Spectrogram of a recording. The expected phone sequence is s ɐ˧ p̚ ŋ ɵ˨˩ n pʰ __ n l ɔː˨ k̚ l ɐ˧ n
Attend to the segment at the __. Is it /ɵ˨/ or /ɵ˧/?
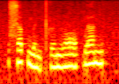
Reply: ɵ˨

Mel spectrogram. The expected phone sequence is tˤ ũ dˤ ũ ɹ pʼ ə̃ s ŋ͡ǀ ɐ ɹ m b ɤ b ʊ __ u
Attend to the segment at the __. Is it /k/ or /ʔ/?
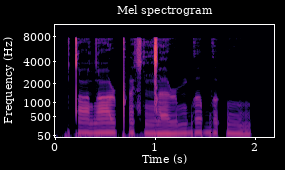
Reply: ʔ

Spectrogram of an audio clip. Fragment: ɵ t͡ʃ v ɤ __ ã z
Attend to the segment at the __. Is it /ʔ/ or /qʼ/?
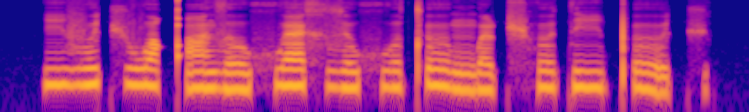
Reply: qʼ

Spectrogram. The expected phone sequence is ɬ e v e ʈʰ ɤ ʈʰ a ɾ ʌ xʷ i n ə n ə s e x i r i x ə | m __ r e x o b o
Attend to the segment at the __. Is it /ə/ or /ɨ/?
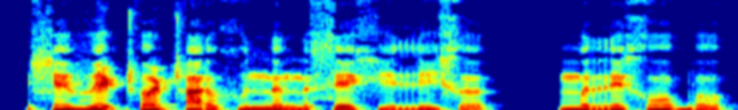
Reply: ə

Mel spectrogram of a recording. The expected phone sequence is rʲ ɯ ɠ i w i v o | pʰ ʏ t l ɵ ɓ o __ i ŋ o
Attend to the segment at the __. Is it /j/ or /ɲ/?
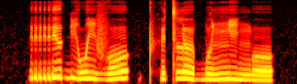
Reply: ɲ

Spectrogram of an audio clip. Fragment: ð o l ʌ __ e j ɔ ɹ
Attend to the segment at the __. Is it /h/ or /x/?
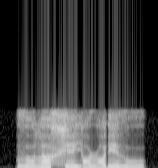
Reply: x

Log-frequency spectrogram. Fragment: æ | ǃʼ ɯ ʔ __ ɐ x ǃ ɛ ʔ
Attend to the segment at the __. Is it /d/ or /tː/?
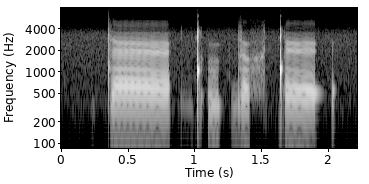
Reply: d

